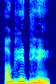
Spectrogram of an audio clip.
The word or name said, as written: ಅಭಿಧಾಯಿ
